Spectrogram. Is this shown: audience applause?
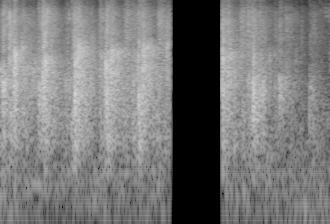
yes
